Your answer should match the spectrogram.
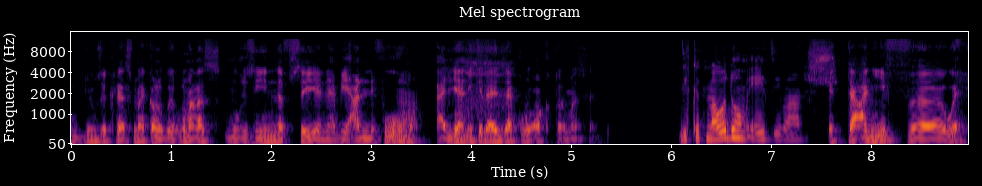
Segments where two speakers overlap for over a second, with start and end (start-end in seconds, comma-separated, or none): none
